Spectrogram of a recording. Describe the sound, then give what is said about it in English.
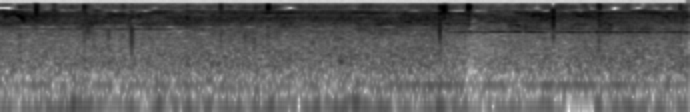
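Steady, soft hiss of drizzling rain with faint, thin bird calls chirping over it and a low, constant hum underneath coming from a visitor center half a mile away; no one speaks. “Underneath the singing birds and drizzle of rain, we can still hear a hum coming from the visitor center half a mile away.”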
